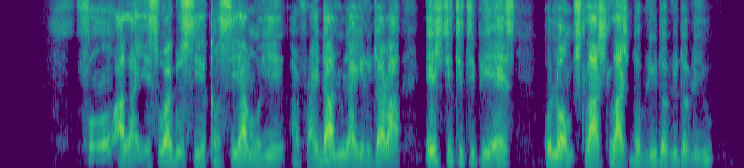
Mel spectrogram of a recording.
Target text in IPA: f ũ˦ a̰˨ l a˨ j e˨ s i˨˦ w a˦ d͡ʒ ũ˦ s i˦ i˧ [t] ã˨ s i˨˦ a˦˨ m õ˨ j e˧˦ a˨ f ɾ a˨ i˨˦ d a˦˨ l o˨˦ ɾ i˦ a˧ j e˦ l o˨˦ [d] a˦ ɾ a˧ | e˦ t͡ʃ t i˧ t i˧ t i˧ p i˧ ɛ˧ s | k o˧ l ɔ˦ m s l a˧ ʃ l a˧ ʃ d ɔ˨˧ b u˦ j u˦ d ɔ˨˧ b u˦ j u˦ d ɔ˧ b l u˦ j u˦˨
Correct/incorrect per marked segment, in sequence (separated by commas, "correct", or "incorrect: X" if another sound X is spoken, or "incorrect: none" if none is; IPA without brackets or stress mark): incorrect: k, incorrect: d͡ʒ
